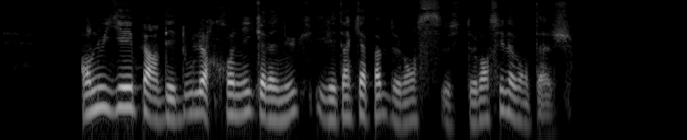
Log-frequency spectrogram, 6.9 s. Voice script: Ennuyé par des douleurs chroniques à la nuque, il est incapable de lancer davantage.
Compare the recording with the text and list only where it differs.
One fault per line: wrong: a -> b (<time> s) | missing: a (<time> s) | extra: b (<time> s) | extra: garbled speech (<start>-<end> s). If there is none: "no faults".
no faults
